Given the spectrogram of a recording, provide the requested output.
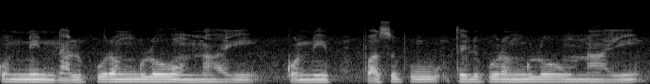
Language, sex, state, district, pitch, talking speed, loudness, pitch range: Telugu, male, Telangana, Hyderabad, 115 Hz, 75 wpm, -17 LUFS, 110-115 Hz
